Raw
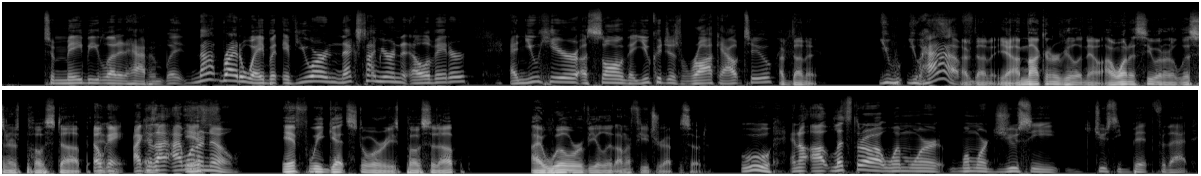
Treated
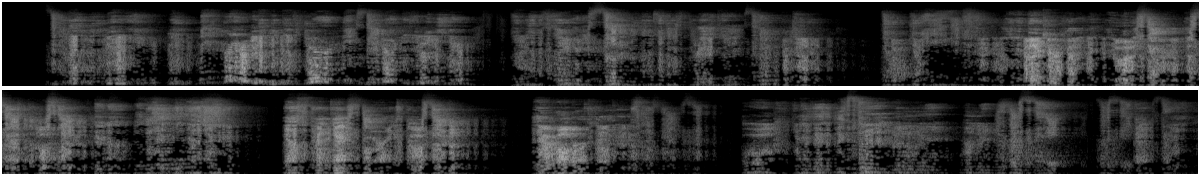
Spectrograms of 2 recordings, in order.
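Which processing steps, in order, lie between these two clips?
coupled-rooms reverb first 0.65 s, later 1.8 s, DRR −8.5 dB
high-pass filter sweep 400 Hz → 61 Hz, 0:04.14–0:05.14
gate on every frequency bin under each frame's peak −30 dB weak
level +7.5 dB

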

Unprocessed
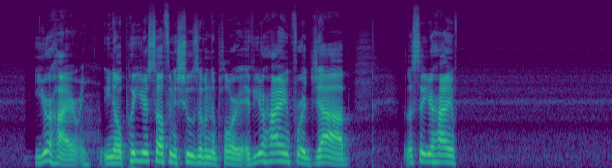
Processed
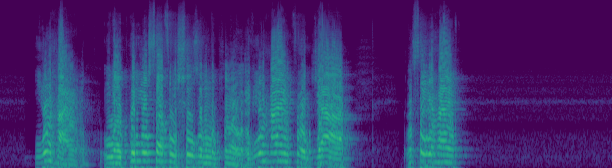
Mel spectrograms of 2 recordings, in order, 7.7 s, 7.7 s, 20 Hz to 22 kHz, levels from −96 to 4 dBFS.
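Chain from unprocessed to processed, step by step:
four-comb reverb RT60 0.49 s, combs from 28 ms, DRR 10 dB
harmonic generator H 3 −18 dB, 8 −15 dB, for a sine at −14 dBFS
level −2.5 dB

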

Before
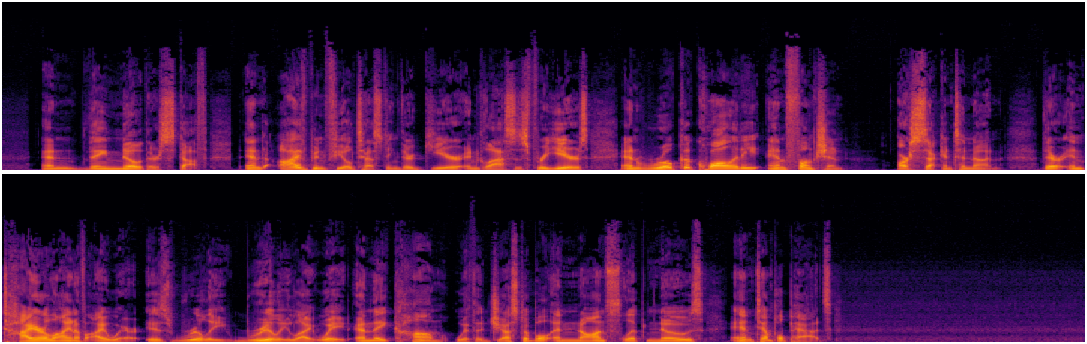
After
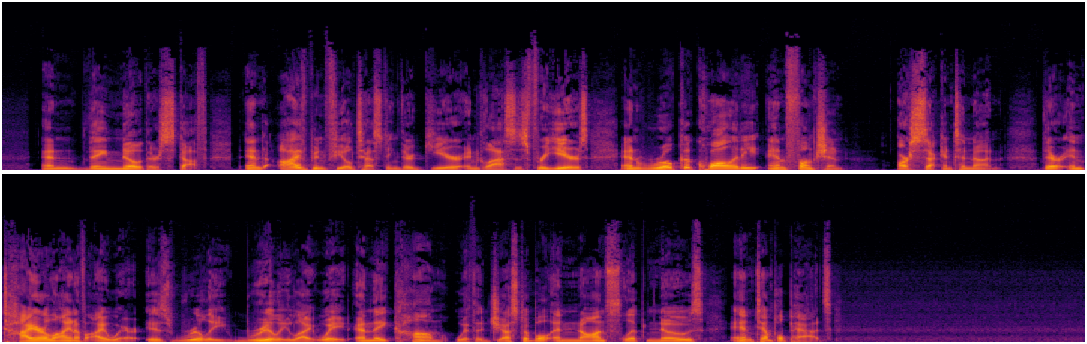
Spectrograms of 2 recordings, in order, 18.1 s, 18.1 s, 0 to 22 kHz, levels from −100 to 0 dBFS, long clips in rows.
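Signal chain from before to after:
0:04.38–0:04.81: high-shelf EQ 4,600 Hz → 9,500 Hz +9 dB
level −1.5 dB

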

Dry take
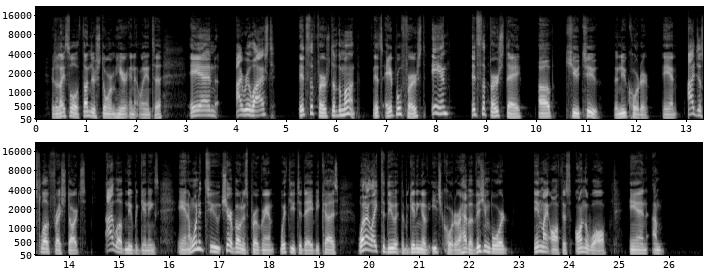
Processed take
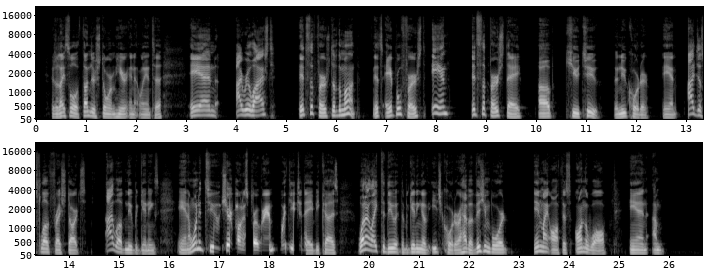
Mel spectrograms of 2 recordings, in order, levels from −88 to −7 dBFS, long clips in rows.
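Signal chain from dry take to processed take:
0:16.73–0:18.74: high-pass on a step sequencer 6.3 Hz 230–3,200 Hz
level −5 dB

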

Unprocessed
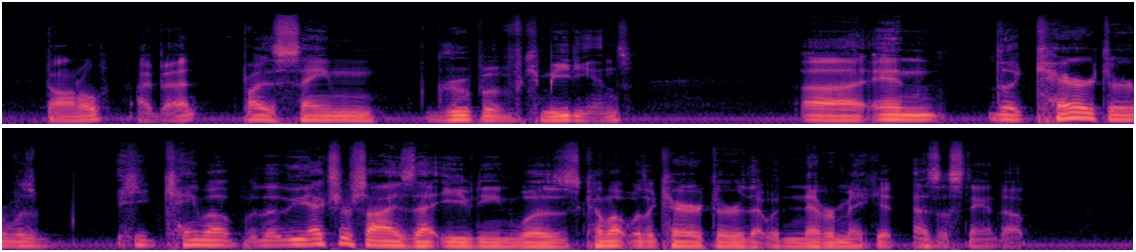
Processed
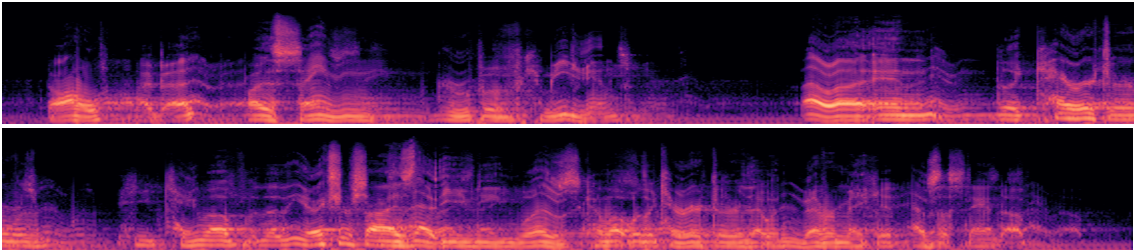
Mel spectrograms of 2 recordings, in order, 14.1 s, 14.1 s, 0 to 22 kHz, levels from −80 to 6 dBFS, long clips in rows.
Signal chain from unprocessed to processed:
on a send at −20 dB: convolution reverb RT60 1.2 s, pre-delay 32 ms
on the sum: downward compressor 2.5 to 1, threshold −24 dBFS, peak gain reduction 6 dB
parametric band 600 Hz +12 dB 0.99 octaves
transient designer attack −6 dB, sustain +9 dB
slap from a distant wall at 63 metres, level −15 dB
low-pass that shuts in the quiet parts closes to 1,400 Hz, open at −17.5 dBFS
low-shelf EQ 99 Hz +6.5 dB
comb filter 5.3 ms, depth 35%
wow of a warped record 78 rpm, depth 250 cents
level +5 dB

